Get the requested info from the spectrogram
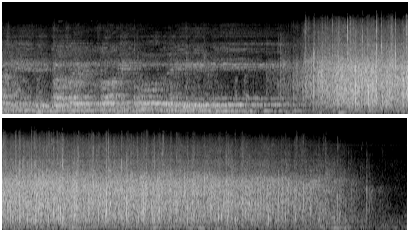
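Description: Men's vocal ensemble singing a sacred Arabic chant, which ends about five and a half seconds in. Then audience applause breaks out suddenly, goes on for several seconds and fades away near the end.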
